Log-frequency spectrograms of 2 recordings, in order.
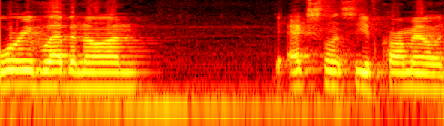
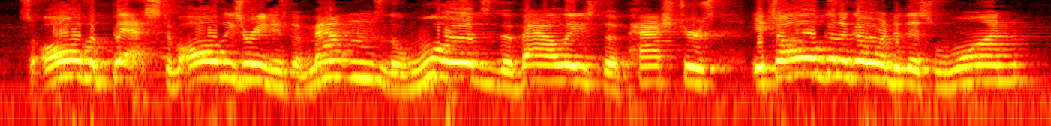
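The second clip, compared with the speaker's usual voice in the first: higher, louder, punching each item in the list; forceful preaching; 6 semitones higher, 6 dB louder than usual. Acted. Preacher gathering all the best regions into one, forceful preaching.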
